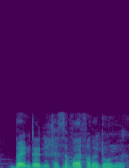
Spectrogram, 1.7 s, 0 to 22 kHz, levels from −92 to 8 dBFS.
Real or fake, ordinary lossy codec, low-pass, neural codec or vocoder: fake; none; 7.2 kHz; codec, 16 kHz, 4 kbps, FreqCodec, larger model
